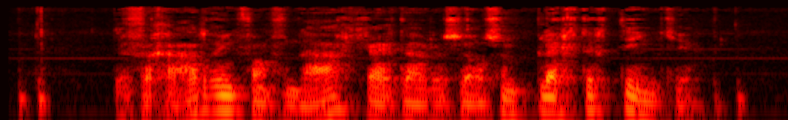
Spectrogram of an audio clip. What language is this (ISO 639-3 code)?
nld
